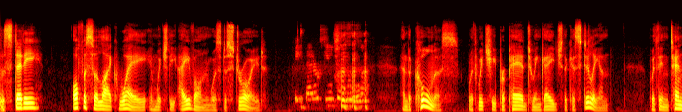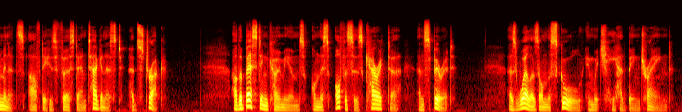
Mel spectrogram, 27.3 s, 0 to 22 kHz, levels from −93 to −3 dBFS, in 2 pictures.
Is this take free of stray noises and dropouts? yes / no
no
